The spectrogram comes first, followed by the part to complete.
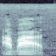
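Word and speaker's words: עבד: Y hay una palabra en hebreo que se pronuncia en español como abad. De hecho, en hebreo así se pronuncia, abad.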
